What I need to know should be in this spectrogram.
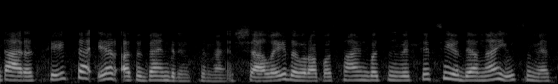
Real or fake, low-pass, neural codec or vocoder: fake; 7.2 kHz; codec, 16 kHz, 4 kbps, FreqCodec, smaller model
